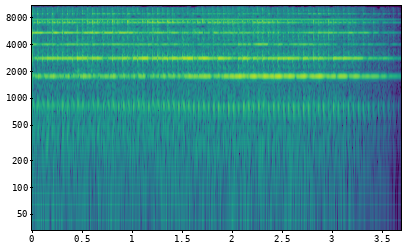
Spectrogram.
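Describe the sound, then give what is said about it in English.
A school bell rings loudly and steadily with a rapid, buzzing metallic pulse for over three seconds before cutting off and fading at the end. “So, what's that sound? Shout it out. A school bell.”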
